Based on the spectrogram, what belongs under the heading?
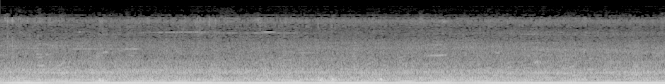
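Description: Express train running at speed, heard from inside a passenger coach: a loud, steady low rumble with even wheel and track noise over it.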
